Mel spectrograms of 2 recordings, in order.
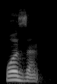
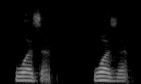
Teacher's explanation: Wasn't, 2 syllables. The T at the end sometimes is very soft. You can hardly hear it. Wasn't. You just tap your tongue, but sometimes the T doesn't even come out.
